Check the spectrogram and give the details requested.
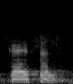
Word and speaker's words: castle: टी, कुछ आम शब्दों में टी साइलेंट, जैसे कैसल, अब CASTLE है ये, जबकि हम पढ़ते क्या हैं, कैसल पढ़ते हैं यानी किला।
